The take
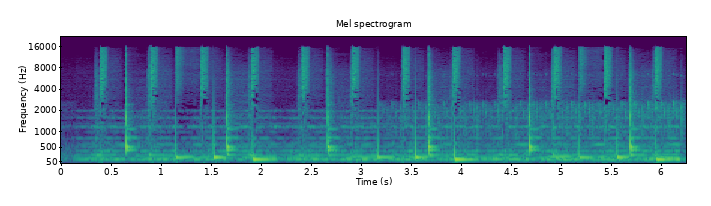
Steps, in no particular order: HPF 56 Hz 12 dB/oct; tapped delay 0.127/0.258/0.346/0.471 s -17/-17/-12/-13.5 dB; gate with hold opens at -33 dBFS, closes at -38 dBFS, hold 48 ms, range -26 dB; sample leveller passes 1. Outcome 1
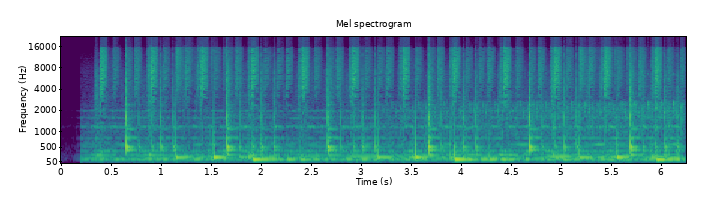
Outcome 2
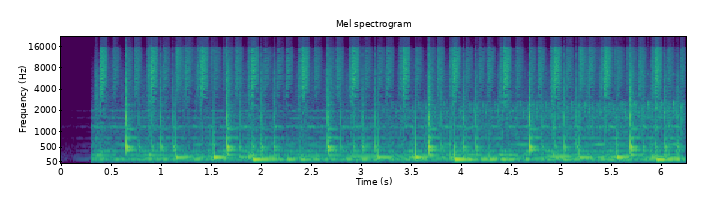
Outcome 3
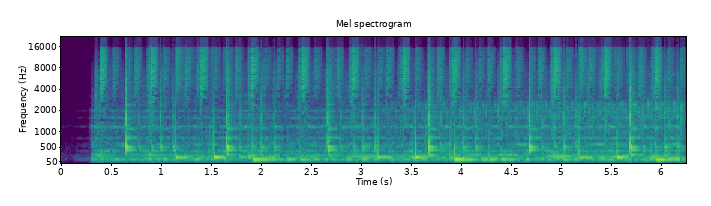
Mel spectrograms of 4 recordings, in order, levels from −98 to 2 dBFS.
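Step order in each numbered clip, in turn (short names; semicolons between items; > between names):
tapped delay > sample leveller > gate with hold > HPF; tapped delay > gate with hold > sample leveller > HPF; gate with hold > HPF > sample leveller > tapped delay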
